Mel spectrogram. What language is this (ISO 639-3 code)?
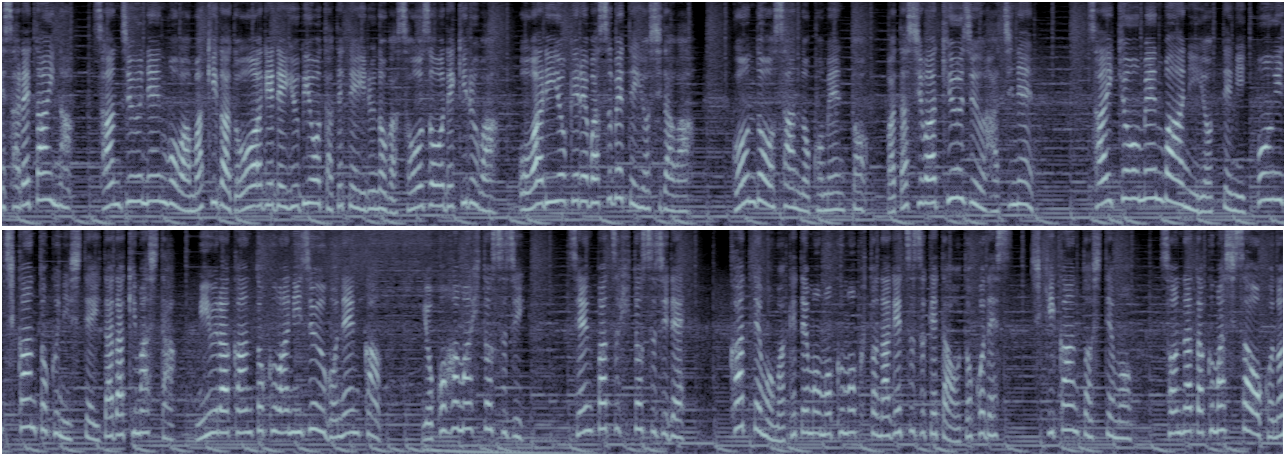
jpn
